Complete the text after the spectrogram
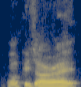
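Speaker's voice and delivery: ordinary delivery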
